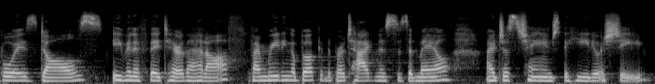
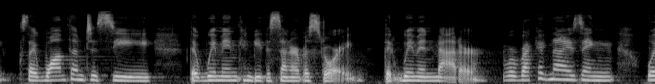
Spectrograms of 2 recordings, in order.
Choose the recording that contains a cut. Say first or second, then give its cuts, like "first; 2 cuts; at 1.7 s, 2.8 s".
first; 2 cuts; at 0.9 s, 2.4 s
